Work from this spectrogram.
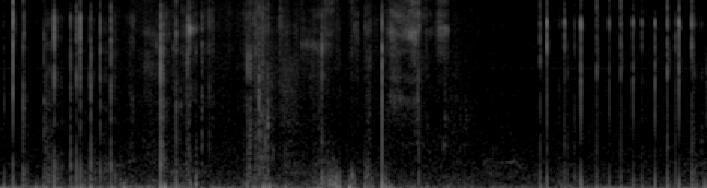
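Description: A hand with painted nails scratches and digs through brown kinetic sand with a green plastic rake, then with the rake's flat scoop end. Quiet, crisp scraping and grainy rustling are punctuated by many short, sharp ticks with bright edges over a low, steady rumble.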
